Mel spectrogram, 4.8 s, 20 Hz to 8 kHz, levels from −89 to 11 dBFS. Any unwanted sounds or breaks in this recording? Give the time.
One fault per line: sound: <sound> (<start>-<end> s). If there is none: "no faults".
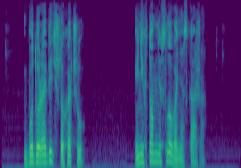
no faults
